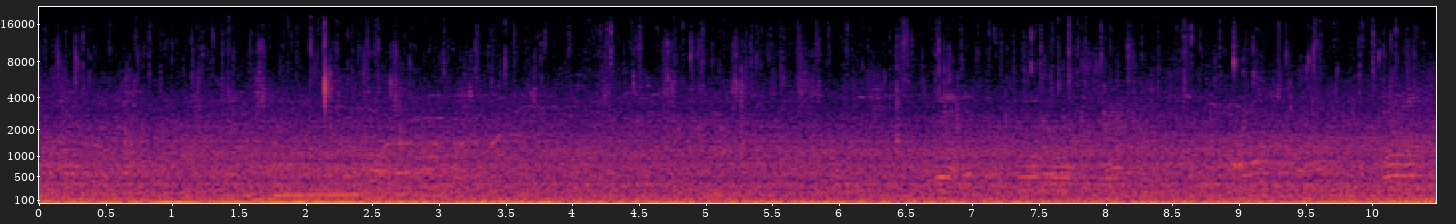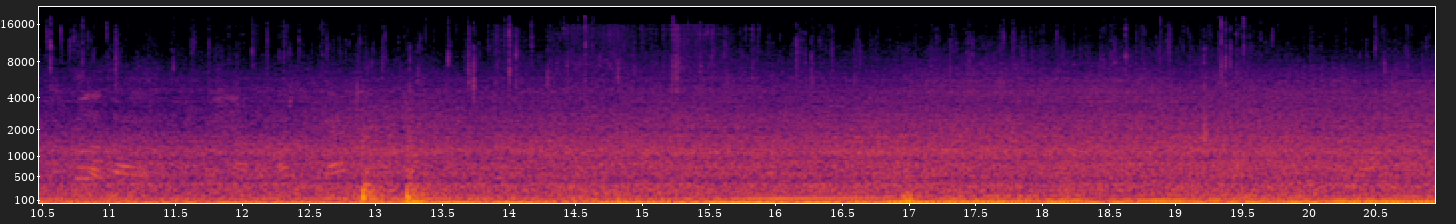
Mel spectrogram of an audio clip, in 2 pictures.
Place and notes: {"title": "all the mornings of the ... - jan 21 2013 mon", "date": "2013-01-21 09:34:00", "latitude": "46.56", "longitude": "15.65", "altitude": "285", "timezone": "Europe/Ljubljana"}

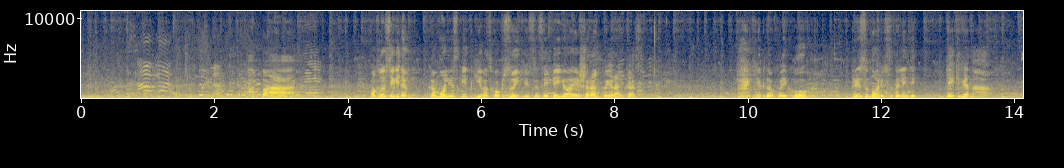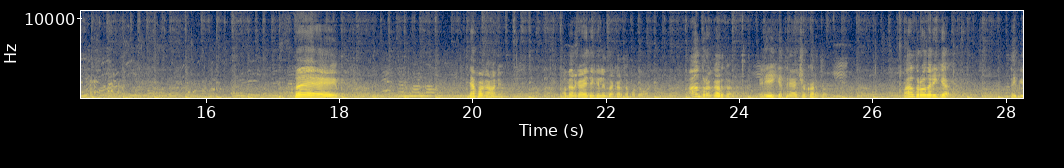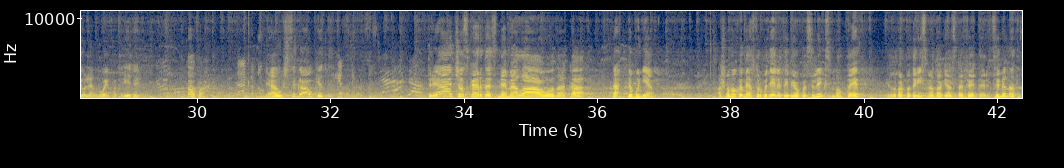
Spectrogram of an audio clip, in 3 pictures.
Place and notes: {"title": "Utena, Lithuania, a event for children", "date": "2012-07-18 16:35:00", "latitude": "55.50", "longitude": "25.60", "altitude": "102", "timezone": "Europe/Vilnius"}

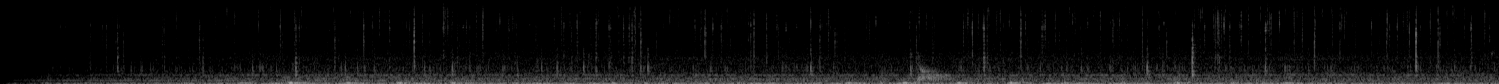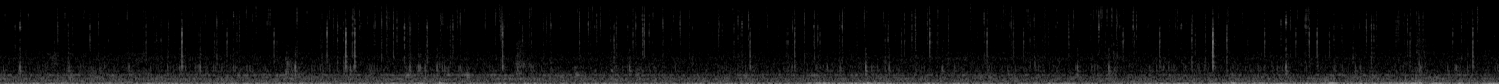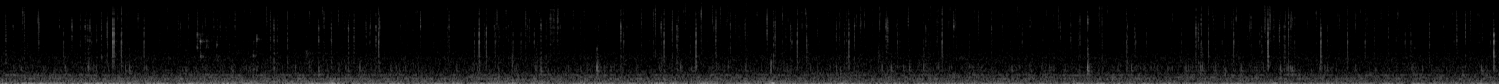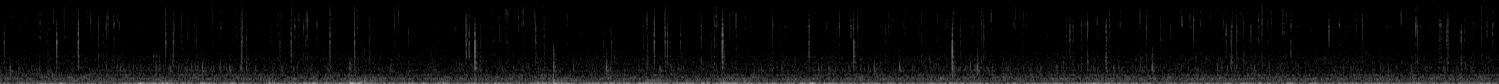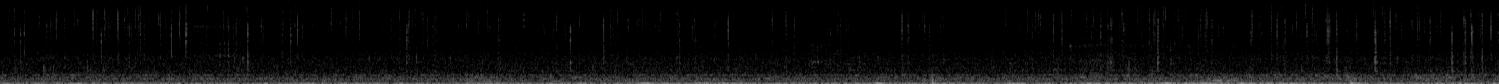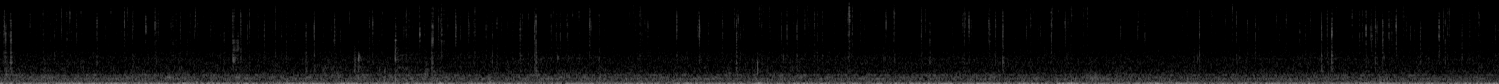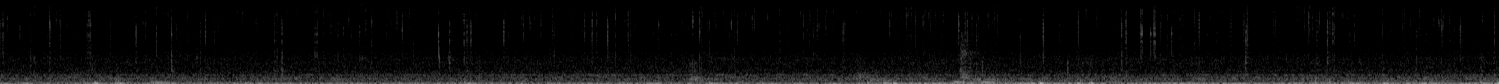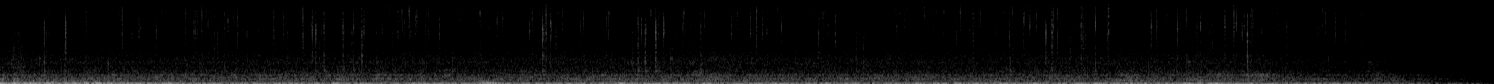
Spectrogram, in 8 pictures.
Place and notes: {"title": "Poznan, Piatkowo district - crackling foam", "date": "2012-08-09 19:21:00", "description": "crackling foam in the sink after washing dishes", "latitude": "52.46", "longitude": "16.90", "altitude": "97", "timezone": "Europe/Warsaw"}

